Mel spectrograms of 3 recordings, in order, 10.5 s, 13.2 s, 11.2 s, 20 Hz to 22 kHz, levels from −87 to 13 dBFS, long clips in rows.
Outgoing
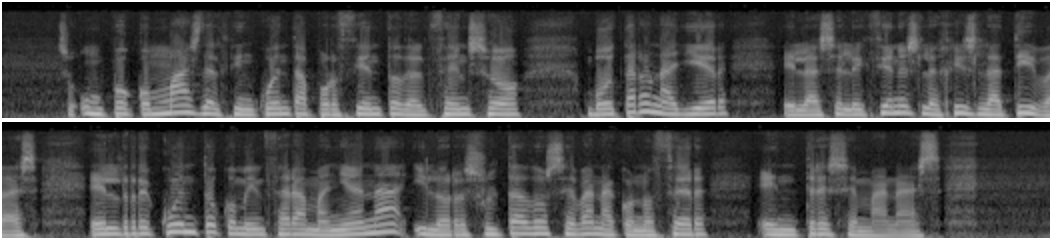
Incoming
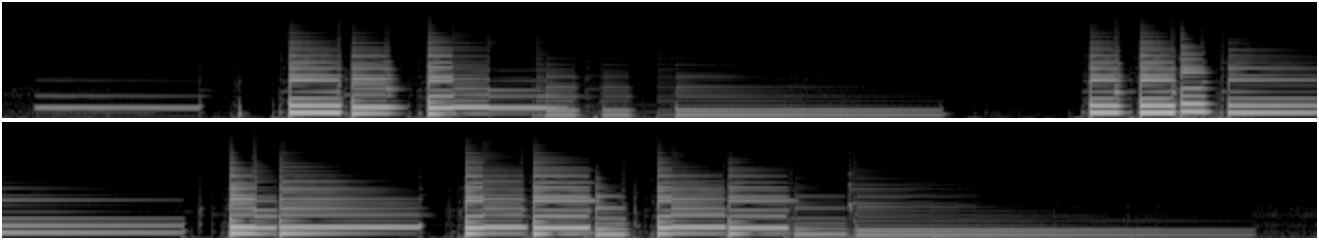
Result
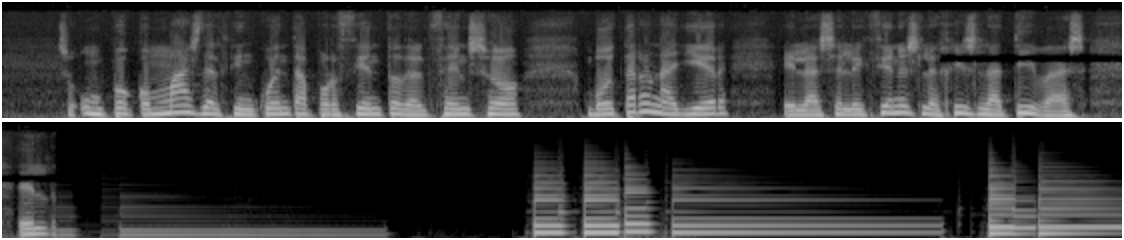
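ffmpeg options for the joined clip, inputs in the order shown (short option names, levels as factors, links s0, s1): -filter_complex "[0:a]asettb=1/sr,asplit=3[s0][s1][s2];[s0]atrim=end=4.684[s3];[s1]atrim=start=4.68:end=5.89,asetpts=PTS-STARTPTS,afade=t=in:d=0.004:c=qsin,afade=t=out:st=1.206:d=0.004:c=qsin,asuperstop=centerf=3000:order=20:qfactor=2.7[s4];[s2]atrim=start=5.886[s5];[s3][s4]acrossfade=d=0.004:c1=hsin:c2=qsin[s6];[s6][s5]acrossfade=d=0.004:c1=qsin:c2=hsin,apad=whole_dur=11.2,atrim=end=11.2,atrim=end=5.89,asetpts=PTS-STARTPTS[s7];[1:a]atrim=start=2.91:end=8.38,asetpts=PTS-STARTPTS[s8];[s7][s8]acrossfade=d=0.16:c1=tri:c2=tri"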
